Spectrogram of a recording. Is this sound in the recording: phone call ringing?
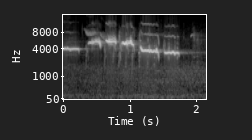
no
